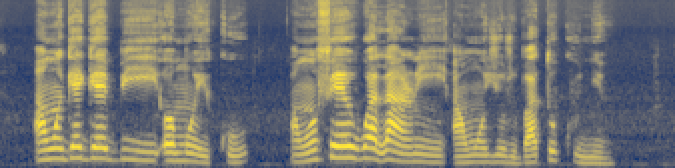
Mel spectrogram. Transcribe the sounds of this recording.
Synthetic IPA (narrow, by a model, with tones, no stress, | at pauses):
a˨w̃ɔ̃˧ɡɛ˦ɡɛ˦bi˦ɔ˧mɔ̃˧i˨ko˨˦ | a˨w̃ɔ̃˧˦fɛ˦wa˦˨la˦˨ɾ̃ĩ˧a˨w̃ɔ̃˧o˧jo˧˨ɾu˨ba˨˦to˦kʰu˦˨nĩ˨o˨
